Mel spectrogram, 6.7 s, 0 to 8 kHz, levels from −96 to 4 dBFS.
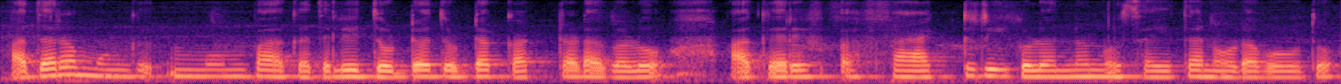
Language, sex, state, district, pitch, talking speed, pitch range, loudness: Kannada, female, Karnataka, Bellary, 180 Hz, 100 wpm, 165-190 Hz, -18 LUFS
